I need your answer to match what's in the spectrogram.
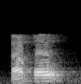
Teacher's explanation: انظر كيف اللسان يصعد فيقرع بأقصاه الحنك اللحمي · Term: القلقلة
